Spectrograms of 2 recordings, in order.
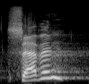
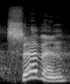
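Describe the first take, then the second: First: Hopeful, high rising question; eager guess. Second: Falling, unimpressed repeat of the number; incredulous echo. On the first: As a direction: offer the number like a keen pupil. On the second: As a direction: throw the guess back, not even close. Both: Retold or imitated. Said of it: "Jesus replies".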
